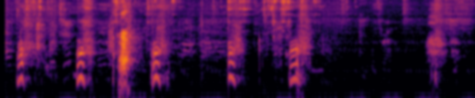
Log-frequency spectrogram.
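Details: Airedale Terrier barking while playing: a run of short, harmonic barks at irregular intervals, about six in seven seconds, with a low steady hum underneath.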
